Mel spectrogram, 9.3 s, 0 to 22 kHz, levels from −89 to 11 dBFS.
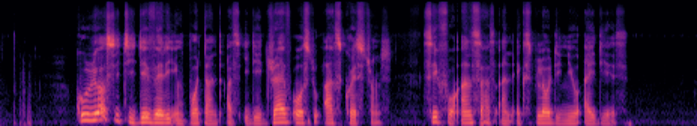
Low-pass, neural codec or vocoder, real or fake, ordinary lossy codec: none; autoencoder, 48 kHz, 128 numbers a frame, DAC-VAE, trained on Japanese speech; fake; none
